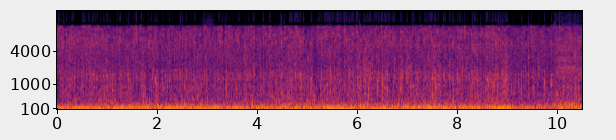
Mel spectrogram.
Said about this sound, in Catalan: Aigua abundant, també la que va caure ahir a Cardona, que serà el següent tall que escoltarem. Bé. Això és el Bages, amb tanta força que al caure a terra, saps, la pluja, pava, feia bombolles. Escolteu.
